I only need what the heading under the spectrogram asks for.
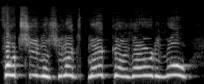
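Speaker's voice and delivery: way up high and loud, cocky friend bragging; loud high cartoonish bro voice; high-pitched Ricky voice. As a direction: squeak it out like a boastful buddy. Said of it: "He's like".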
